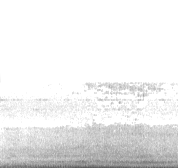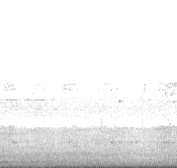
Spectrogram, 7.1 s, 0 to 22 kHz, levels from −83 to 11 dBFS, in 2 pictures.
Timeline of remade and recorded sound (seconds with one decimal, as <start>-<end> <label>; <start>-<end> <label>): 0.0-7.1 recorded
